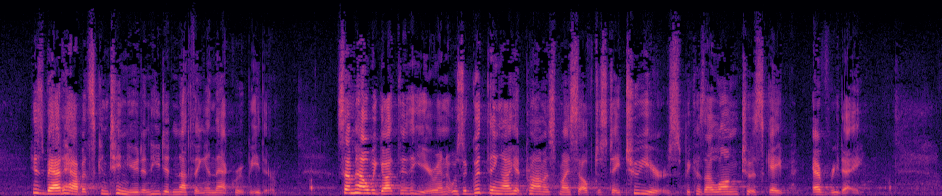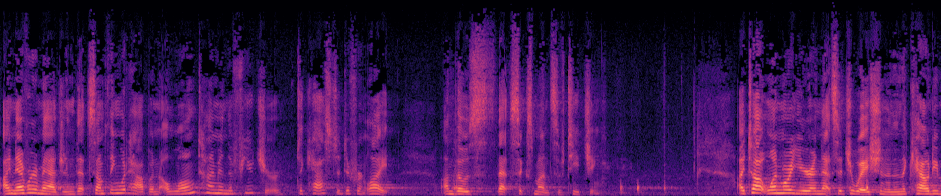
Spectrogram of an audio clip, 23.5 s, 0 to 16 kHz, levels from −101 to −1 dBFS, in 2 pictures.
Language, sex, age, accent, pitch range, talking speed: English, female, 50-69, American, 195-245 Hz, 195 wpm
